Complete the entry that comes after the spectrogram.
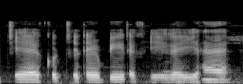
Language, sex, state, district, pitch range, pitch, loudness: Hindi, male, Jharkhand, Deoghar, 110-115 Hz, 110 Hz, -15 LUFS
